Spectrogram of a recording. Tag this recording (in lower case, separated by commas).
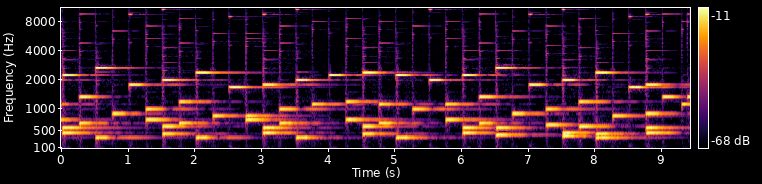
music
